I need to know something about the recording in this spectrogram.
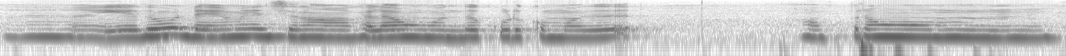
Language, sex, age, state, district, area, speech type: Tamil, female, 18-30, Tamil Nadu, Tiruchirappalli, rural, spontaneous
